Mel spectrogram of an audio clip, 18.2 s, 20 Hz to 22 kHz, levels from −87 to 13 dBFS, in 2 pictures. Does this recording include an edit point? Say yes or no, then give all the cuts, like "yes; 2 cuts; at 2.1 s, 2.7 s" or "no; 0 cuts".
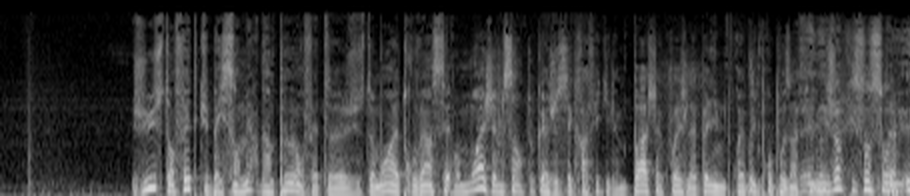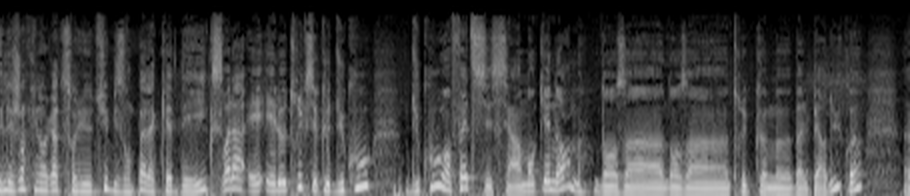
yes; 2 cuts; at 4.5 s, 11.3 s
